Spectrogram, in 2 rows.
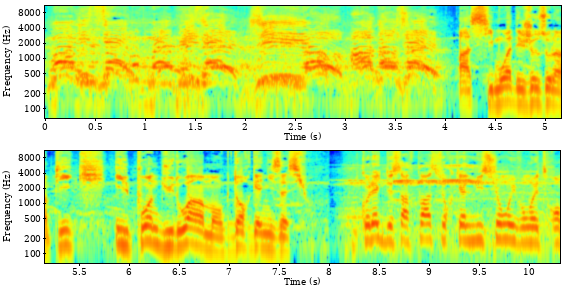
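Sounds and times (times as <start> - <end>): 
police officers marching in the streets of Paris chanting and shouting in unison: 0.0 - 6.0
speech: 4.2 - 10.3.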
